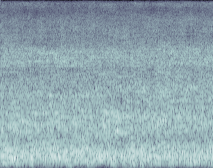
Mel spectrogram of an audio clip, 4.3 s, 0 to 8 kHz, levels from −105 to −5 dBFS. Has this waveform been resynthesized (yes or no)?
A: yes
